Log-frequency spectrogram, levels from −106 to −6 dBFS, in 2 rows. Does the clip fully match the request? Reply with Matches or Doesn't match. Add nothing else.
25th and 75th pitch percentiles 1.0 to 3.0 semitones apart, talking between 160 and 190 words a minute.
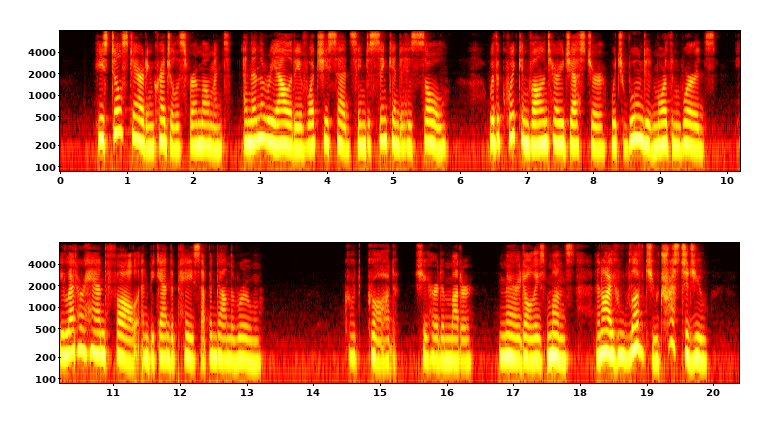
Matches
